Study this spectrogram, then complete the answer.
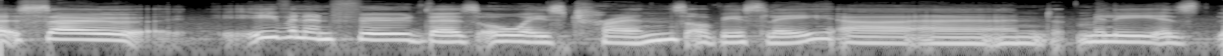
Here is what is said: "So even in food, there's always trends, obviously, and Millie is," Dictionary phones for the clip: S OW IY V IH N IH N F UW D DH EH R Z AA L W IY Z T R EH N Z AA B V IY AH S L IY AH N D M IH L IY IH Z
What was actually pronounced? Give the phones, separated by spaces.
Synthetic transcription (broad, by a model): S OW IY V IH N IH N F UW D DH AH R Z AA L W IY Z T R EH N Z AA B V IY AH S L IY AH N M IH L IY IH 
